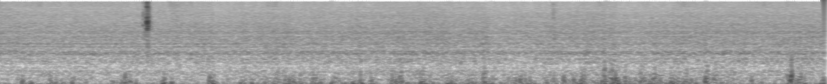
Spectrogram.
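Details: Chevrolet HHR heater/AC blower: loud steady fan roar at full speed that does not change with the switch, stuck on high after running the AC, typical of a blower relay stuck on.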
